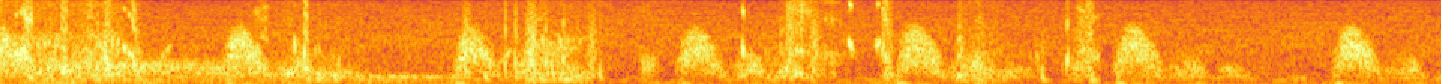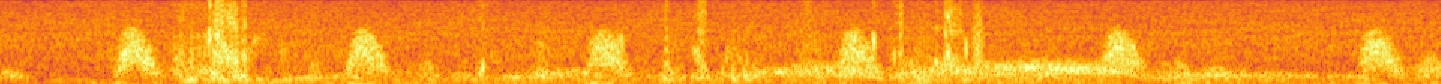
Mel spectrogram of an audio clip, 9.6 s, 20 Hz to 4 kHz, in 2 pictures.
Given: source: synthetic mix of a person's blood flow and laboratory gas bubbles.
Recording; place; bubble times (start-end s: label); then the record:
Doppler ultrasound of blood flow; subclavian vein
0.00-0.59 s: bubbles
0.70-1.29 s: bubbles
1.56-2.04 s: bubbles
2.12-2.23 s: bubbles
2.45-2.88 s: bubbles
2.91-3.04 s: bubbles
3.15-3.38 s: bubbles
3.42-3.68 s: bubbles
3.70-3.77 s: bubbles
5.36-5.89 s: bubbles
6.36-6.45 s: bubbles
6.58-6.67 s: bubbles
6.84-6.90 s: bubbles
6.97-7.38 s: bubbles
7.46-7.58 s: bubbles
7.67-8.07 s: bubbles
From the record:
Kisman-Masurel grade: 332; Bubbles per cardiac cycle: rolling drumbeat, 9 or more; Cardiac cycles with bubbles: 50 to 99%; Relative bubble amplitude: moderate (0.250 to 0.450); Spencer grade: 3 (all of the cardiac periods contain showers or single bubble signals, but not dominating or overriding the cardiac motion signals); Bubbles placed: anywhere in the cardiac cycle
